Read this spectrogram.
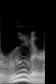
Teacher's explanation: when you said ruler you used a light L because the L is between vowels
